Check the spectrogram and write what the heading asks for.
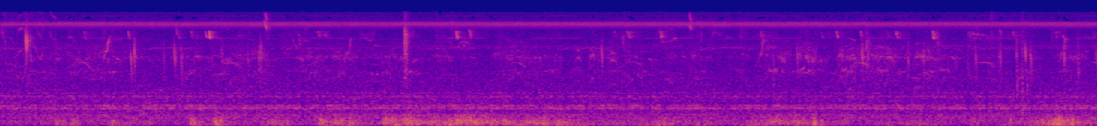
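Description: Outdoor ambience at the edge of a lake: a steady high-pitched insect drone with scattered short bird chirps over it. Low rumbles come and go, loudest in the middle and near the end.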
